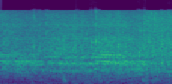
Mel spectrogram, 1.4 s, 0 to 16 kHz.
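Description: A Queensland crowd at an APFA National Championships 2018 football match against Victoria cheers and applauds a goal, a steady broad wash of distant clapping and crowd noise across the whole stretch without a break.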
